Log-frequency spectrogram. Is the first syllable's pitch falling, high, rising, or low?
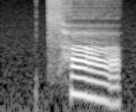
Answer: falling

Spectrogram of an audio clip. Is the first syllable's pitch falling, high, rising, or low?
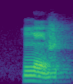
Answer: low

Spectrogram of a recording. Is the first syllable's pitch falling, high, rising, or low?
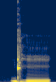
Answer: low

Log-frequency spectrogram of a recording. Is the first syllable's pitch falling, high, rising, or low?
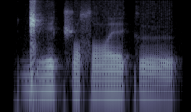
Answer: high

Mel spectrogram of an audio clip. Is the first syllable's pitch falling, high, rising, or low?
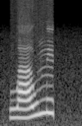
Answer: rising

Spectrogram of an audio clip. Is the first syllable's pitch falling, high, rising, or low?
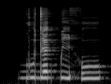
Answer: high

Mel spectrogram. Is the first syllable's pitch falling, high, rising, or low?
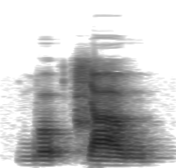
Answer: low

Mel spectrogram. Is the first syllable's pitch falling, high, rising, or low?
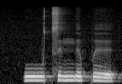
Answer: low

